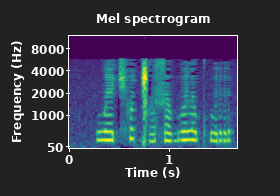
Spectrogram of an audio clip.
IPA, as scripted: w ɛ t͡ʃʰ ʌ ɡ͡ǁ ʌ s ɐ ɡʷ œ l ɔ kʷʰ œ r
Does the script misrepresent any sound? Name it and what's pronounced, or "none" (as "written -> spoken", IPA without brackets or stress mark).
ɔ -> ʌ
